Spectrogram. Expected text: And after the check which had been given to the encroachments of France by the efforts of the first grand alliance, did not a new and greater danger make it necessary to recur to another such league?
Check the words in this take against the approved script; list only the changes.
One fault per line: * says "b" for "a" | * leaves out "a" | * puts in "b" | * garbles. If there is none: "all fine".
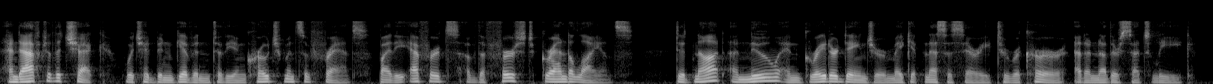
* says "at" for "to"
